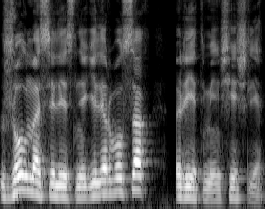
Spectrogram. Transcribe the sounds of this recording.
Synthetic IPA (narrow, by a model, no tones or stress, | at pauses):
ʒo̞lˠmæse̞le̞sɪne̞kʲʰe̞le̞ɾbo̞lˠsɑq | ɾe̞t̪ɪme̞̰nʃe̞ʃɪlḛd̪ɪɪ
